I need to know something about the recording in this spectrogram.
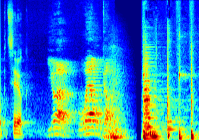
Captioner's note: in English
